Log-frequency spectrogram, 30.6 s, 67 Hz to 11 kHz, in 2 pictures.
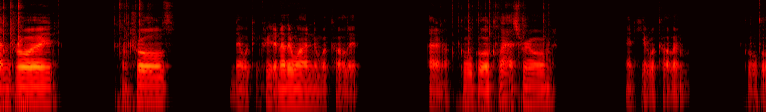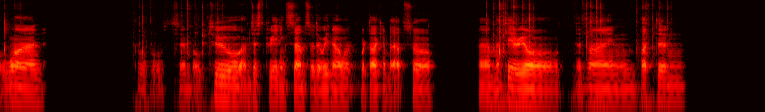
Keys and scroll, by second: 0.0-3.3 typing, 8.8-11.4 typing, 11.5 Return, 14.4-15.9 typing, 17.6-19.9 typing, 24.8-29.0 typing.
